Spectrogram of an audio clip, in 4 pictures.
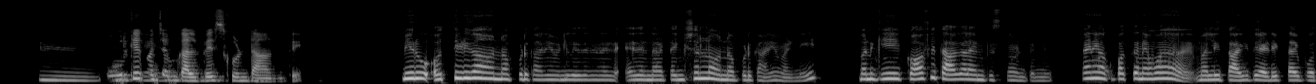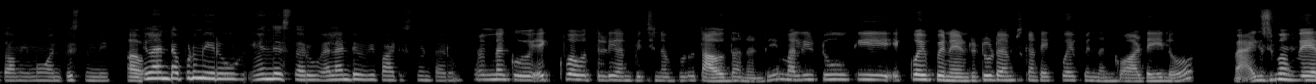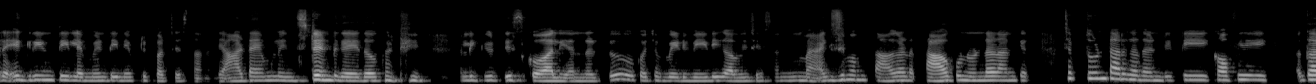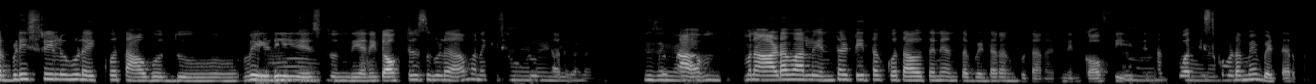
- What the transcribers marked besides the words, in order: in English: "టెన్షన్‌లో"; in English: "కాఫీ"; other background noise; in English: "అడిక్ట్"; in English: "టూకీ"; in English: "టు టైమ్స్"; in English: "డేలో, మాక్సిమం"; in English: "గ్రీన్ టీ, లెమన్ టీనే ప్రిఫర్"; in English: "టైమ్‌లో ఇన్స్టాంట్‌గా"; in English: "లిక్విడ్"; in English: "మాక్సిమం"; in English: "కాఫీ"; door; in English: "డాక్టర్స్"; in English: "బెటర్"; in English: "కాఫీ"; in English: "బెటర్"
- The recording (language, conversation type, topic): Telugu, podcast, కాఫీ మీ రోజువారీ శక్తిని ఎలా ప్రభావితం చేస్తుంది?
